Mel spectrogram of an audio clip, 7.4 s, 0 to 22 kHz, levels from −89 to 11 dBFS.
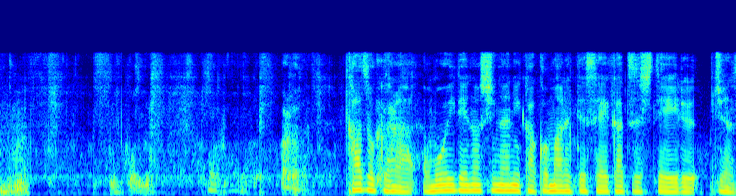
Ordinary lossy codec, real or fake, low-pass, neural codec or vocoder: none; fake; 7.2 kHz; codec, 16 kHz, 4.8 kbps, FACodec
